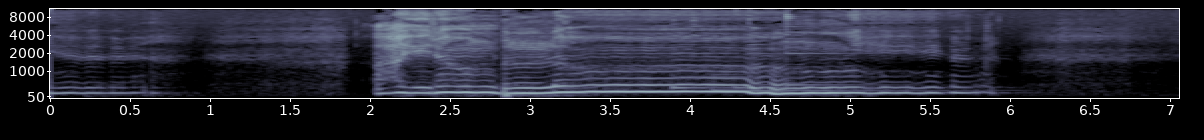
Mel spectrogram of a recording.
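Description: A ukulele is strummed.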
